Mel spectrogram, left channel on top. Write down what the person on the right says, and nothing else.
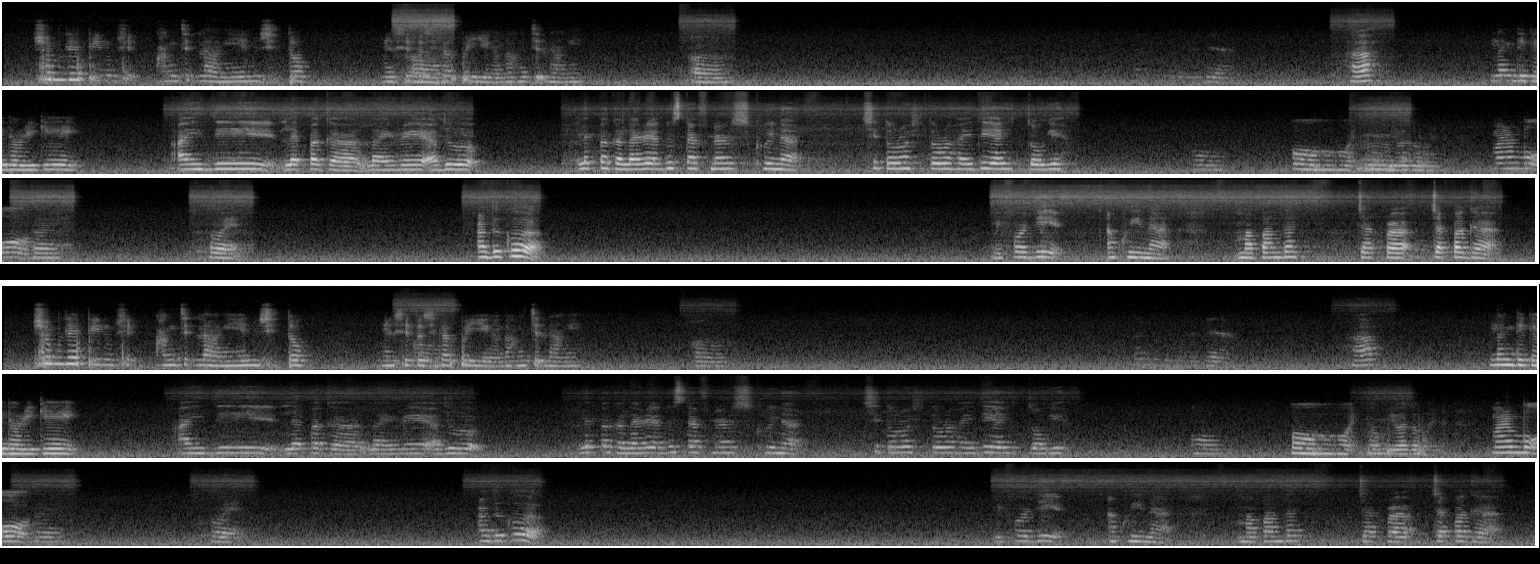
ꯁꯨꯝ ꯂꯦꯞꯄꯤ ꯅꯨꯡꯁꯤꯠ ꯍꯥꯡꯆꯤꯠ ꯂꯥꯡꯉꯤ ꯅꯨꯡꯁꯤꯠꯇꯣ ꯅꯨꯡꯁꯤꯠꯇꯨ
ꯁꯤꯜꯂꯛꯄ ꯌꯦꯡꯉꯒ ꯍꯪꯆꯤꯠ ꯂꯥꯡꯉꯤ
ꯅꯗꯤꯤ ꯀꯗꯧꯔꯒꯦ
ꯅꯪꯗꯤ ꯀꯩꯗꯧꯔꯤꯒꯦ
ꯑꯣ ꯍꯣꯏ ꯍꯣ ꯍꯣꯏ ꯇꯧꯕꯤꯌꯣ
ꯑꯗꯨꯃꯥꯏꯅ ꯃꯔꯝ ꯊꯃꯛꯑꯣ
